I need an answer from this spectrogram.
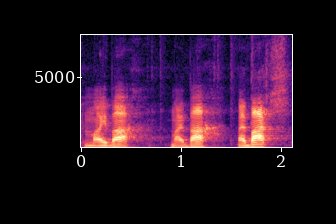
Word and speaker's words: Maybach: In Spain, we say Maybach, but I b my bach. They say my bach, bro. That's how you say.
